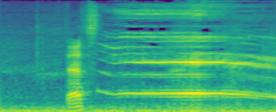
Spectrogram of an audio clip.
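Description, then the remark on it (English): A human voice imitates a cat's meow: a short breathy burst, then one long, drawn-out tonal cry that holds a fairly steady pitch before sliding slightly downward as it fades. “So you just see them going... Meow. Meow. Yep. Meow.”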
